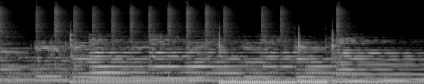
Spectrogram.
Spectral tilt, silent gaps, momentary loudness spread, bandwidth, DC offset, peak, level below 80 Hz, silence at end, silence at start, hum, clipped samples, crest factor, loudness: -5.5 dB/octave; none; 4 LU; 20 kHz; under 0.1%; -8 dBFS; -38 dBFS; 0 s; 0 s; none; under 0.1%; 16 dB; -23 LUFS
